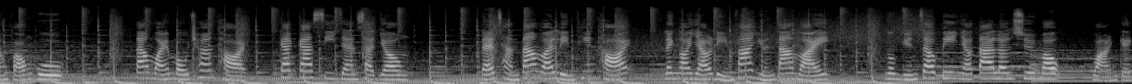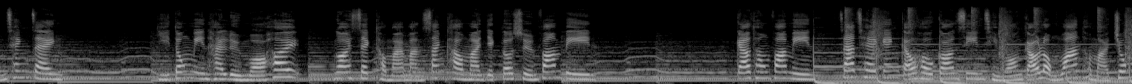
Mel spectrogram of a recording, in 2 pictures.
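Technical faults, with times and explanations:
0.56 to 22.52 s: clock slip clicks, faint ticks roughly every half second, likely two unsynced clocks drifting around 50 ppm apart, each slip dropping or repeating one sample.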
